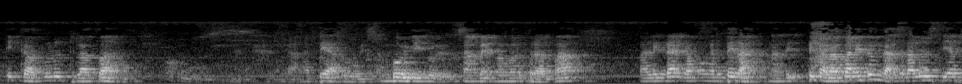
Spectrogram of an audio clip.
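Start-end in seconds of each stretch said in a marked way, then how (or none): none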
